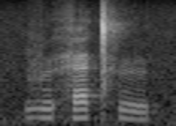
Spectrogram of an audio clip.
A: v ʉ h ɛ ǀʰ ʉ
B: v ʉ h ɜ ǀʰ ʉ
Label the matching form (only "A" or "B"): A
